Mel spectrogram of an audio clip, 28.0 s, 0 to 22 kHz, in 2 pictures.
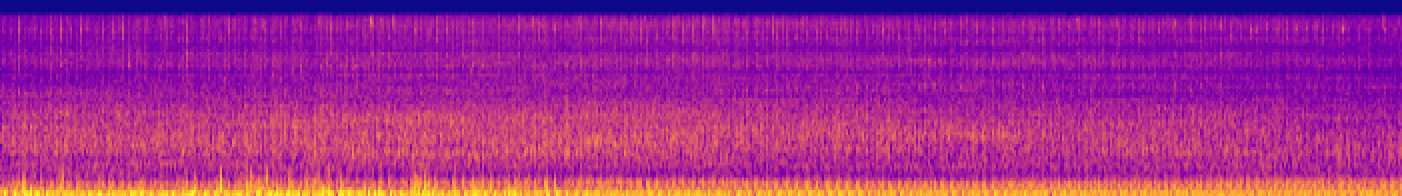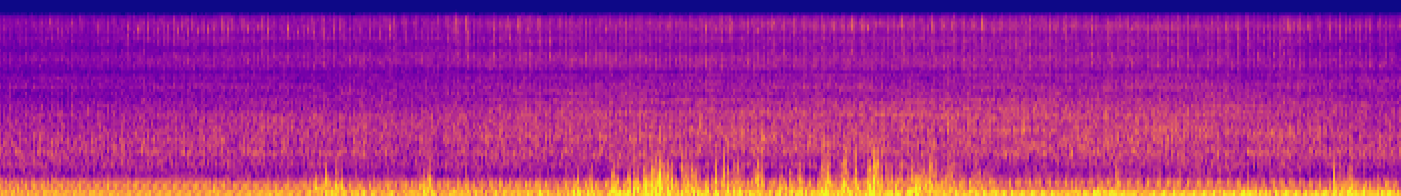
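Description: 1986 Kawasaki GT750's air-cooled inline-four engine idling steadily, with a few short louder, rougher stretches about two-thirds of the way through.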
